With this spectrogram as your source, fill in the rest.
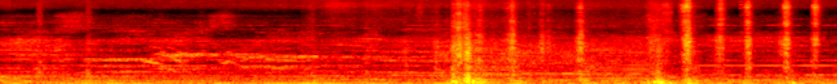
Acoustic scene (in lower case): car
